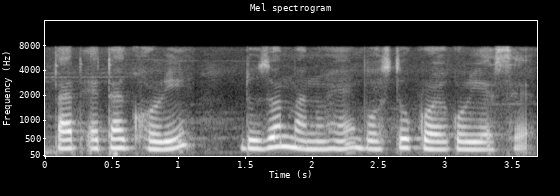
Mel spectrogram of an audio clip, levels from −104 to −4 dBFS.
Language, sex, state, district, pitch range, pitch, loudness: Assamese, female, Assam, Kamrup Metropolitan, 215-245 Hz, 225 Hz, -16 LUFS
